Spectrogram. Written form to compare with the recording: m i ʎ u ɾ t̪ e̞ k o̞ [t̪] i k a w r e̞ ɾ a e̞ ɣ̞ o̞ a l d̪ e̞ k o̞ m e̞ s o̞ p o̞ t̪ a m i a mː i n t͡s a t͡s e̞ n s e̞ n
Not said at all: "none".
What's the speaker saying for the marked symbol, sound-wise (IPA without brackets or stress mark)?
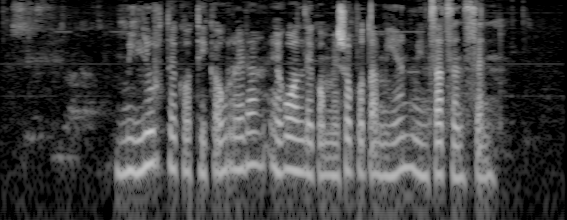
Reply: t̪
